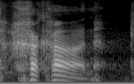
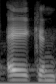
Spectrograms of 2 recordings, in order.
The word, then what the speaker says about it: Achan: In Hebrew, I'll butcher it, but it's Hakan, okay? We'll stick with Achan because, well, we live in the county, okay? So we'll go with that title. It's easier to say.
